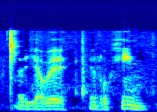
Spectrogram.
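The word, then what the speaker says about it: יהוה אלהים: And this is, for me, it's a valid way of pronouncing it, Yahweh Elohim.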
